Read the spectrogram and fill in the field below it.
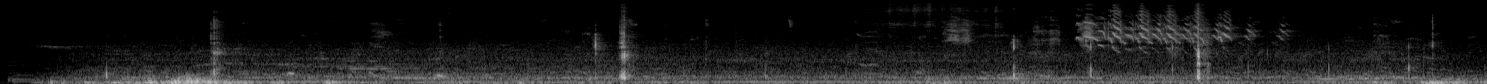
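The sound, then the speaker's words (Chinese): Piazza Vittorio Emanuele II, a park square in southeast Rome, Italy, with a steady low hum of murmuring voices and traffic, birds chirping and cooing here and there, and a few sharp clacks and taps cutting through the ambience. “刚刚给大家听到的一段录音呢，是我在罗马。呃，东南区的一个广场，它其实是一个公园啦。”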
